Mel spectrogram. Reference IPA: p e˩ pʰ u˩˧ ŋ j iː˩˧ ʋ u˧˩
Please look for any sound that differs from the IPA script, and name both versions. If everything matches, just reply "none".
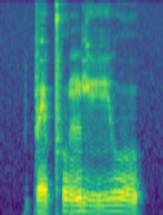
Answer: none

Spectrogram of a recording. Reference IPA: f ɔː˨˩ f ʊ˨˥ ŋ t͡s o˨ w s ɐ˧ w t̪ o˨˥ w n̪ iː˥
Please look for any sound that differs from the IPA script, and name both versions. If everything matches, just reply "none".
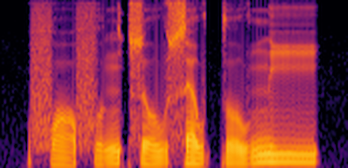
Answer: none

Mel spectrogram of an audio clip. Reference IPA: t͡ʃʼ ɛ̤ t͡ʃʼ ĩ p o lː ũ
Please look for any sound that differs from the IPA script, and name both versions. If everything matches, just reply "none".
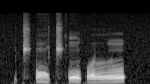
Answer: none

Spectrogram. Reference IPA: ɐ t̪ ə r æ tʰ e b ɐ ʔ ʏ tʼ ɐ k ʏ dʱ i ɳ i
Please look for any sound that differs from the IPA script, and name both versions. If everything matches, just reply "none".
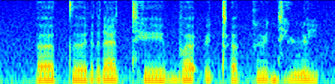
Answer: none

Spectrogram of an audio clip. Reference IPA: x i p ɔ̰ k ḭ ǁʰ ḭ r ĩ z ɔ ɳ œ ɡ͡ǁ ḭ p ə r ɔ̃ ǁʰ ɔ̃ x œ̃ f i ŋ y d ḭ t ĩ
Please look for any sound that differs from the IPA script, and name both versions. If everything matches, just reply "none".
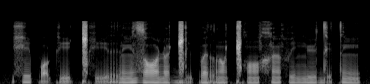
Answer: none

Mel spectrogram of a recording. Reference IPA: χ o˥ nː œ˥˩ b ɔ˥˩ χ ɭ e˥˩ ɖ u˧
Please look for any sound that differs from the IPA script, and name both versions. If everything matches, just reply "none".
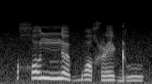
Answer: none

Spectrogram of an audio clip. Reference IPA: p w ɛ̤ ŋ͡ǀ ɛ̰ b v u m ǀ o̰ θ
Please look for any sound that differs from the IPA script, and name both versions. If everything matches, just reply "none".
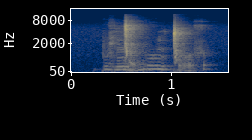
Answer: v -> w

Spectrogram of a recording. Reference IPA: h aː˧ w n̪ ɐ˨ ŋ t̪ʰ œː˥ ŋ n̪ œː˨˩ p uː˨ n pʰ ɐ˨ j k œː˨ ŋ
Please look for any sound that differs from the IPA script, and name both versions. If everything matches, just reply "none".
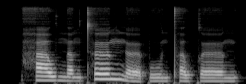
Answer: j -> w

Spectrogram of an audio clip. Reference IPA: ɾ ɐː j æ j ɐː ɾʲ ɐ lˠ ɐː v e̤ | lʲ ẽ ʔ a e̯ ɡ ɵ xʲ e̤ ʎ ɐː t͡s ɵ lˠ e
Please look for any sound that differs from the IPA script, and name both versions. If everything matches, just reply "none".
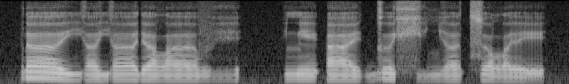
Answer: æ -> ɐ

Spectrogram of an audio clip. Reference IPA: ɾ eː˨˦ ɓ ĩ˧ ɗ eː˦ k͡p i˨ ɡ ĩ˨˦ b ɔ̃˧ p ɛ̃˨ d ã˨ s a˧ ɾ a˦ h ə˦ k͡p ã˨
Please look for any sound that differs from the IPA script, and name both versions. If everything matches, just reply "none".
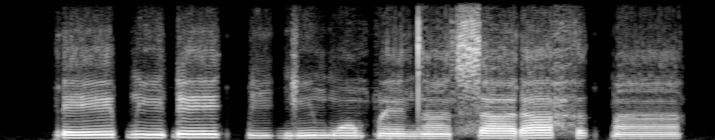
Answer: none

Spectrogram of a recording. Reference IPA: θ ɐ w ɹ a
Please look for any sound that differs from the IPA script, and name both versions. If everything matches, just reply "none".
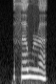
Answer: a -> ɐ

